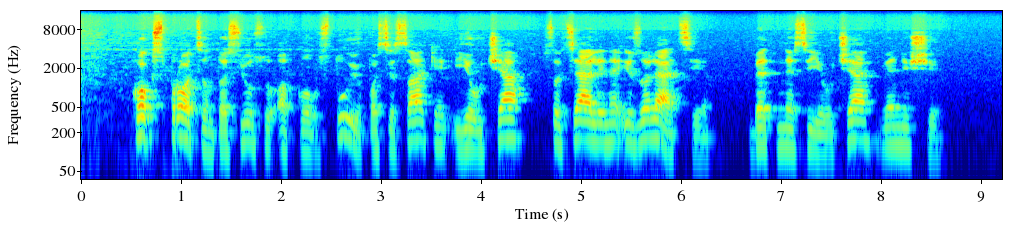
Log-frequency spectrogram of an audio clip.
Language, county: Lithuanian, Vilnius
